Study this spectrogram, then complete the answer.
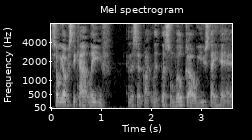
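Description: This man has an unremarkable speaking voice, fairly low in pitch, and he talks at a fairly quick pace. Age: 30s. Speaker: podcast co-host. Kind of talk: casual chat.

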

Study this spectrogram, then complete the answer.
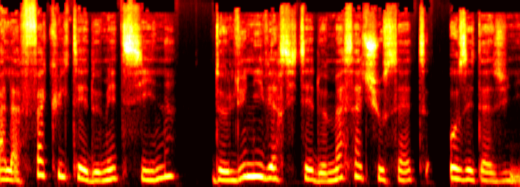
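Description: Very clean recording, silent background, with a dry, close sound and no echo. A woman speaks at a medium pitch with a dark, mellow tone, ordinary pitch variation and a fairly slow pace. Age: 40s. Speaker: meditation instructor and coach. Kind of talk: podcast self-introduction monologue.

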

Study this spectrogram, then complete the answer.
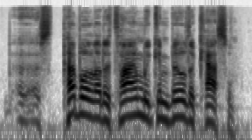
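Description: A man with a Spanish accent, in a very clean recording with a silent background. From Venezuela. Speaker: local council candidate. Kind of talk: radio interview. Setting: radio studio. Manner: halting, repeats words.

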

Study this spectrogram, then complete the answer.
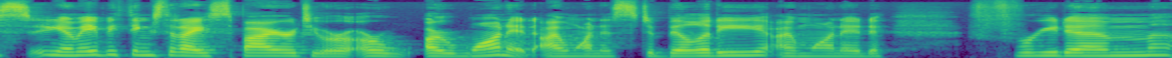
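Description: A woman with a Canadian accent and an ordinary speaking voice talks at a fairly slow pace and medium pitch with ordinary pitch variation, recorded very cleanly against a silent background. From Canada. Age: 30s. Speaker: personal finance expert. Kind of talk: interview.

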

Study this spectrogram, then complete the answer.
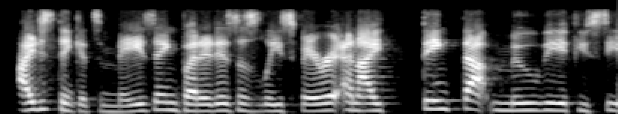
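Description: A woman with a Californian accent. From Southern California. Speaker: film podcast guest. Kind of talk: casual chat.

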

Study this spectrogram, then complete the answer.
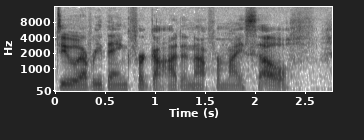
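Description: A woman's fairly low voice has vocal fry and a bright, sharp tone. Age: 19. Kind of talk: casual chat.

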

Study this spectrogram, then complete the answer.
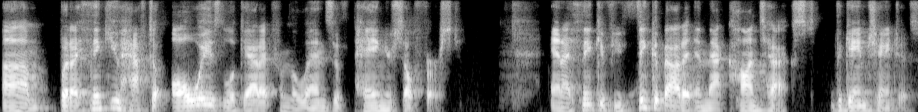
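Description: A plain, everyday voice from a man at medium pitch, with lively intonation and a moderate pace. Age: 30s. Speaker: sales executive. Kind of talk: podcast interview.

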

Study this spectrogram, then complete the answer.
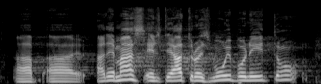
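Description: A man's pitch varies in an ordinary way while he talks at a very slow pace. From Switzerland. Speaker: orchestra conductor. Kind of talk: radio interview. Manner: halting.

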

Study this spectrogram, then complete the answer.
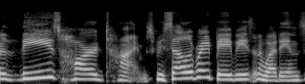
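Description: A woman speaks in an ordinary speaking voice with a fairly high pitch and lively intonation. The background is quiet. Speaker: entrepreneur. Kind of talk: casual interview.

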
